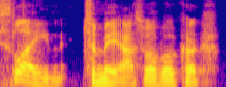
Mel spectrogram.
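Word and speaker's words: Sláine: so or slain it's slain to me as well but according to Wikipedia it's pronounced s-l-a-w-n-y-u-h I think it must be the Celtic pronunciation okay maybe so slain's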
